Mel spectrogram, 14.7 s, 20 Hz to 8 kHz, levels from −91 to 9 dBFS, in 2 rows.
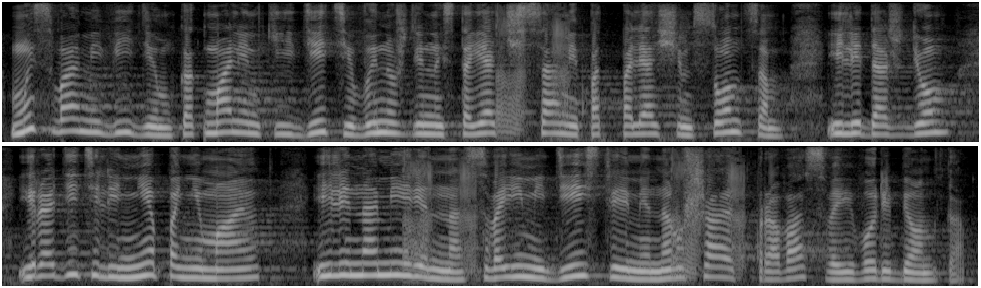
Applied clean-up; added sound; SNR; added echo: none; Fart; 17 dB; none.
